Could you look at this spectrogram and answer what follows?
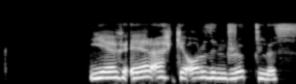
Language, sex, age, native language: Icelandic, male, 8, Icelandic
